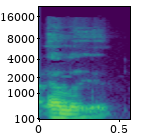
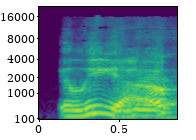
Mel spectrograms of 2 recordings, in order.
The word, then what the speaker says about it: Elia: It's Elia. Cause how do you say his you name? Elliot. – Actually, say, actually, you say Elia. – Eliya, Okay, Eliya Kazan. You hit the E.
